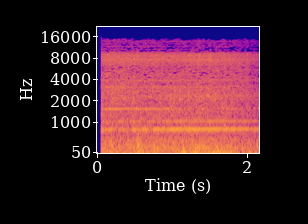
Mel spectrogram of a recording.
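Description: Steady engine and road noise heard from inside a moving bus, with a faint steady whine over the rumble.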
